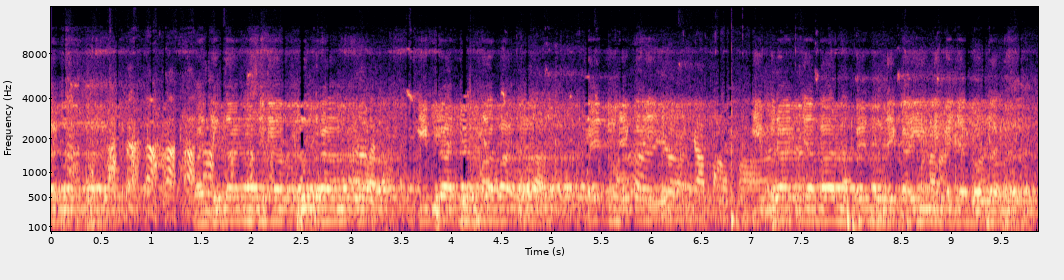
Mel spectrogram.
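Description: A table tennis ball clicks back and forth on bats and a table.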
